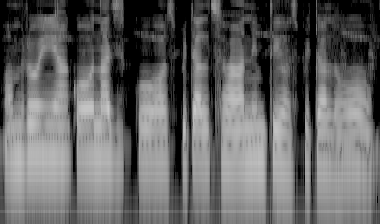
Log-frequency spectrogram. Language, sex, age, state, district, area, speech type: Nepali, female, 45-60, West Bengal, Alipurduar, urban, spontaneous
